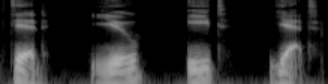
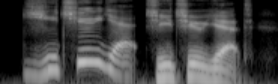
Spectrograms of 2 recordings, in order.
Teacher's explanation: The final id sound in did and the y sound at the beginning of you merge together. They create a brand new J sound. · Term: assimilation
